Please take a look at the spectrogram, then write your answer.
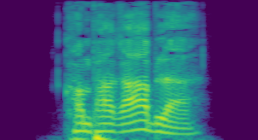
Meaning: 1. comparative degree of komparabel 2. inflection of komparabel: strong/mixed nominative masculine singular 3. inflection of komparabel: strong genitive/dative feminine singular
- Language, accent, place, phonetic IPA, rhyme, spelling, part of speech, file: German, Germany, Berlin, [ˌkɔmpaˈʁaːblɐ], -aːblɐ, komparabler, adjective, De-komparabler.ogg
